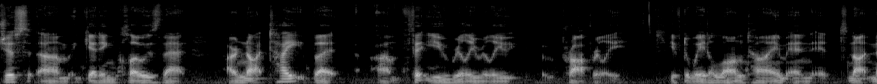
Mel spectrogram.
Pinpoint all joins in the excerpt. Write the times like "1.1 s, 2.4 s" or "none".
6.6 s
